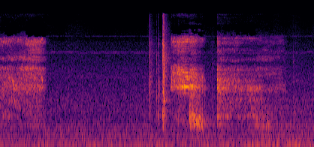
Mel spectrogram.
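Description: Hasbro Lightning Collection Power Rangers morpher with the Sabertooth Tiger power coin: short electronic sound effects from its small built-in speaker, one right at the start and another about three seconds in. A few sharp plastic clicks from the morpher being handled come just before the second effect and again near the end.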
